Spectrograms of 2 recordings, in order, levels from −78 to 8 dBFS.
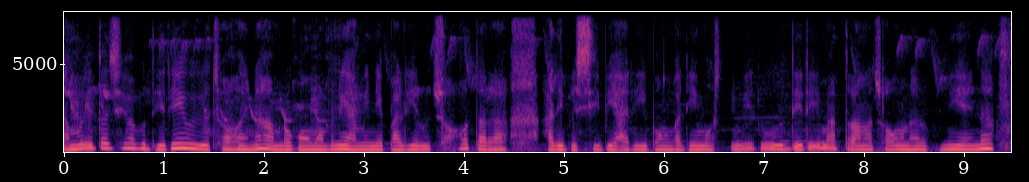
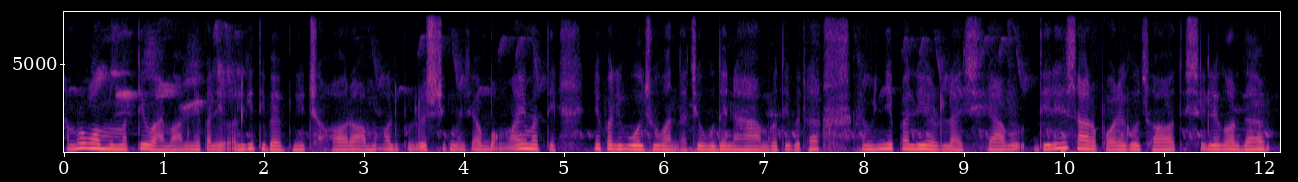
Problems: none marked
